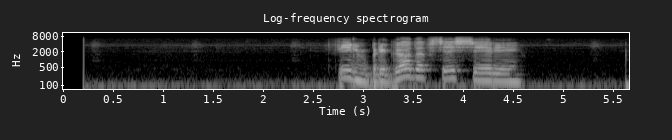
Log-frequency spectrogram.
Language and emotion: Russian, neutral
